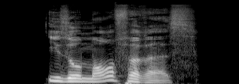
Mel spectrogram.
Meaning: strong/mixed nominative/accusative neuter singular comparative degree of isomorph
- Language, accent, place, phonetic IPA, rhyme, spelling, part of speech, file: German, Germany, Berlin, [ˌizoˈmɔʁfəʁəs], -ɔʁfəʁəs, isomorpheres, adjective, De-isomorpheres.ogg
